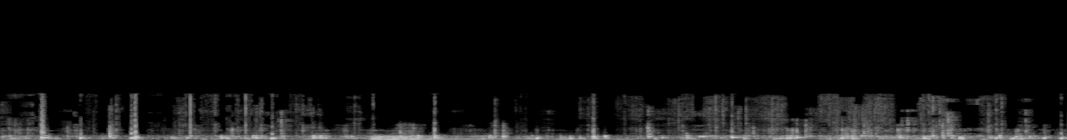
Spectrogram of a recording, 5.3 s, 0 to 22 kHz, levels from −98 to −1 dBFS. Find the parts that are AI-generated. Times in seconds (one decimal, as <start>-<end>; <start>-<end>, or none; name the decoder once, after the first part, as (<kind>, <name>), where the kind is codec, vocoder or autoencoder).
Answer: 1.6-4.1 (autoencoder, DAC-VAE)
